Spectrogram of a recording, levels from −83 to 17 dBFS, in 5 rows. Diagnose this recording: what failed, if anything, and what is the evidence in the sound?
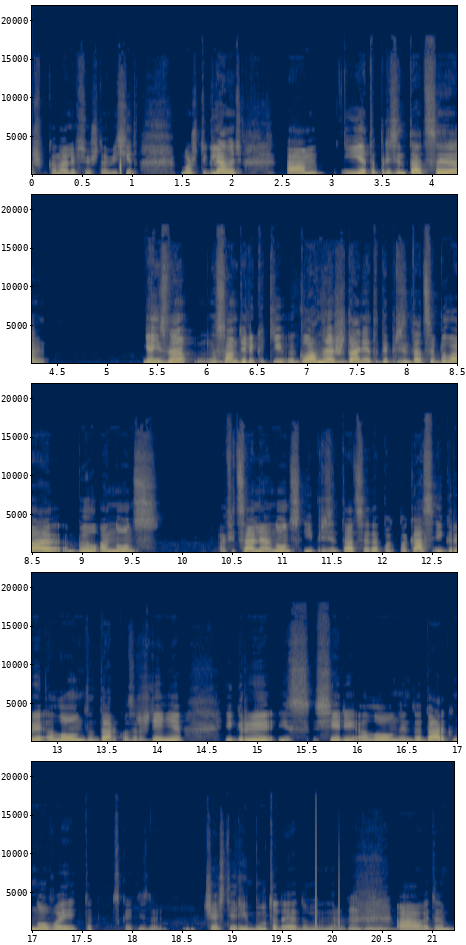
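A loud pop at 0.88 s, after "канале все еще там", and a double pop at 19.83–20.09 s, after "части ребута да я", sit roughly 15 dB above the speech, which continues underneath, unlike a dropout. The likely cause is a voltage step from a plug, switch, static or driver glitch.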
